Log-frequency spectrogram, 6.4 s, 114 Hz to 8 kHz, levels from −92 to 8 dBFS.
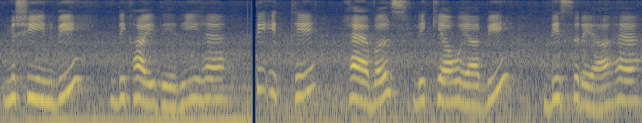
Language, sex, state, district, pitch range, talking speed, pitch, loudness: Punjabi, female, Punjab, Pathankot, 205-275 Hz, 140 wpm, 245 Hz, -16 LUFS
